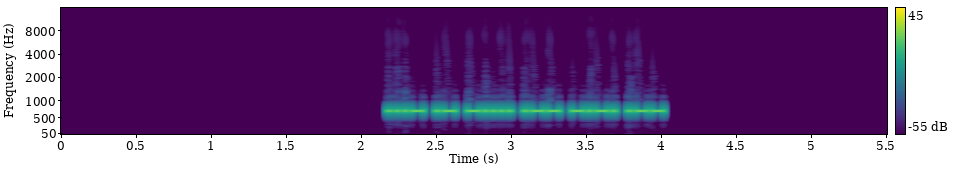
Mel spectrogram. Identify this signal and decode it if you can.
Morse code, heard as a keyed tone, about 43 wpm, 700 Hz. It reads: VA6WCW
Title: DXCC-100 Call Signs - 6 Characters - 45wpm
